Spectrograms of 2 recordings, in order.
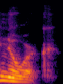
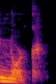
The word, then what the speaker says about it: Newark: it's not like Tommy, what's the right way to say Newark. Some jerkoffs will say no. N O R K. I say Newark. I say Newark. I don't say Norc.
